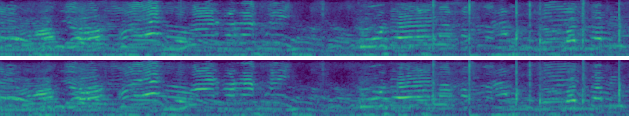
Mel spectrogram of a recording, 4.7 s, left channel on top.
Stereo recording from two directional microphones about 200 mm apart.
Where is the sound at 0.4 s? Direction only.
5° left (ahead or behind).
